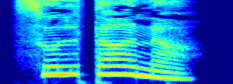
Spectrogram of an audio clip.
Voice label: "ಸುಲ್ತಾನ್", Kannada

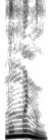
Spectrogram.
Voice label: "ಮುಮ್ಮನ", Kannada

